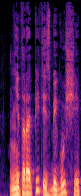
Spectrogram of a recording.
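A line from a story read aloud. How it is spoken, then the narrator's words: Matter-of-fact yet chilling. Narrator (Russian): произнес Федор Иванович обыденным тоном, но так, что у Матвея свело скулы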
